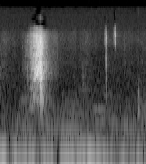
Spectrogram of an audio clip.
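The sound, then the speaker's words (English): A quick rip of toilet paper being torn from a roll, a short papery burst followed by a couple of faint crinkles, with no one speaking. “I have paper, toilet, you know, a roll of toilet paper.”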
